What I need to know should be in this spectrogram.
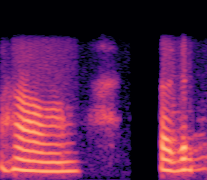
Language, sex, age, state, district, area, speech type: Sindhi, female, 60+, Maharashtra, Ahmednagar, urban, conversation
